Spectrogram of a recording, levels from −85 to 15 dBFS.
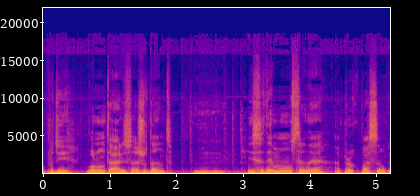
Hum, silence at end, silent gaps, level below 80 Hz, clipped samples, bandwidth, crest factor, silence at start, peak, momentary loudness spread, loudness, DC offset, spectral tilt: none; 0 s; none; -24 dBFS; under 0.1%; 17.5 kHz; 10 dB; 0 s; -4 dBFS; 8 LU; -14 LUFS; under 0.1%; -6 dB/octave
